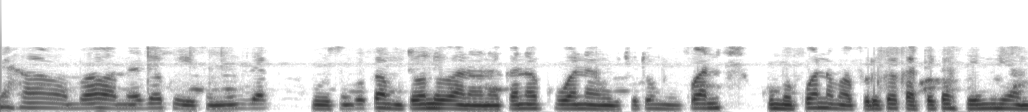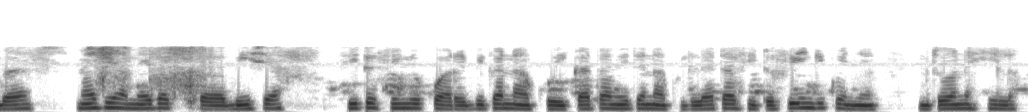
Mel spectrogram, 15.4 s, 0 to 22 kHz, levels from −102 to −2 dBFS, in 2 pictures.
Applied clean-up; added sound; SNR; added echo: none; none; none; none.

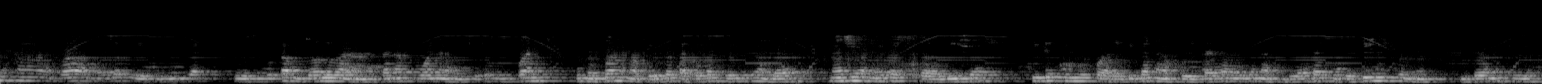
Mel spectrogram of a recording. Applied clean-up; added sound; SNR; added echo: neural separator model SepFormer DNS4.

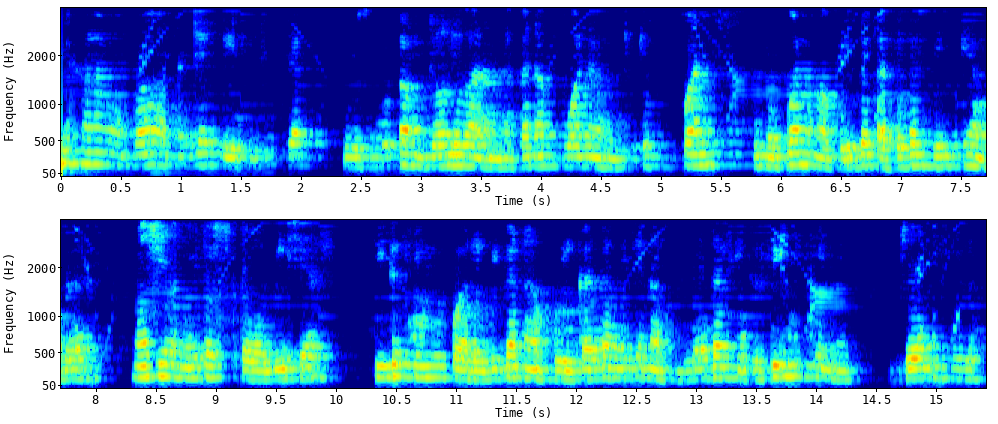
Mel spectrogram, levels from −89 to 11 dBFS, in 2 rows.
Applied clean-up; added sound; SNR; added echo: neural mask model DeepFilterNet 3.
